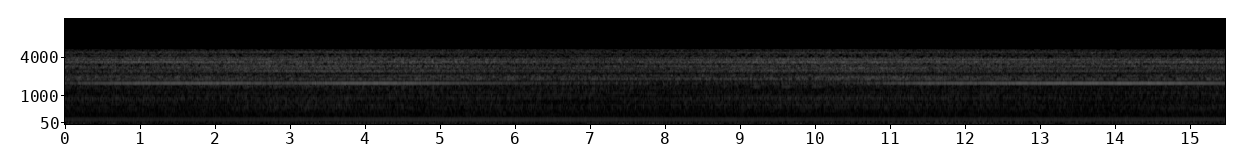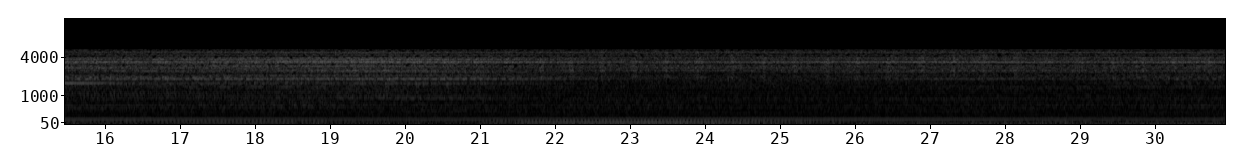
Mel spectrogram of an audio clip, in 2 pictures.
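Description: Steady low hum with faint steady high tones in thin, low-bitrate audio; a deeper rumble swells through the middle and fades again.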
